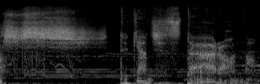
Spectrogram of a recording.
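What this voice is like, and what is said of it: Hushed, muffled voice. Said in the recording (Swedish): “med dämpad röst”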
